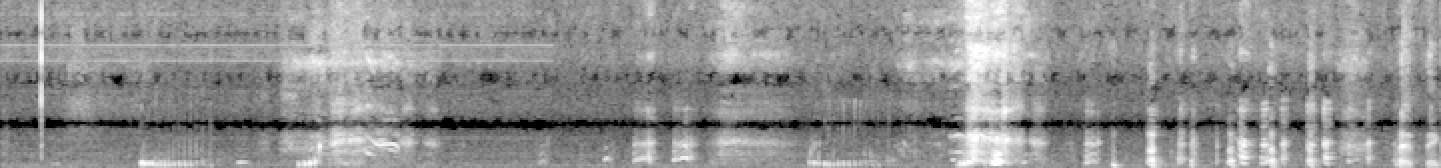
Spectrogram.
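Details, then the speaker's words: Stomach making weird noises: rumbling borborygmi, followed by mention of needing to go to the bathroom. "tell me you don't know what your stomach's doing it's making weird noises uhhuh"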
